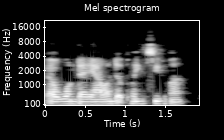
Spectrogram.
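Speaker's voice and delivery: ordinary talk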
